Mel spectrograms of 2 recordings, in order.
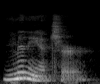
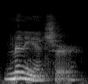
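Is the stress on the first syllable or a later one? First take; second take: first; first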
